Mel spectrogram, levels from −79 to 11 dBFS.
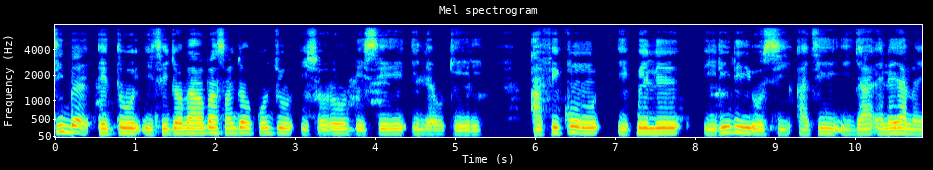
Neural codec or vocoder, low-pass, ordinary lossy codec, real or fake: vocoder, 44.1 kHz, 80 mel bands, Vocos; 7.2 kHz; AAC, 48 kbps; fake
